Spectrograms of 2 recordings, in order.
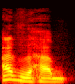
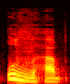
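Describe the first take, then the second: First: The word begins with an a vowel. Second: The word begins with a u vowel. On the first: "bukan adhhab" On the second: "bukan udhhab"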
